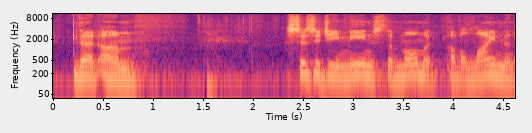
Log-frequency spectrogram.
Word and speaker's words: syzygy: So I'm just going to tell you this, the name of this poem is Syzygy, and it's a word not that many people know, and it's spelled S-Y-Z-Y-G-Y, just so you know that.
